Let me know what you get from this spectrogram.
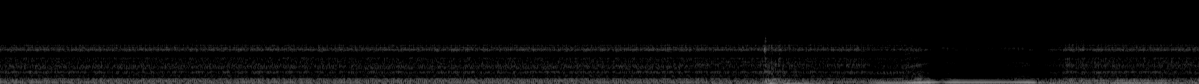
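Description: Muffled motorcycle engine ticking over in stopped traffic, with a short click about eight seconds in. About nine seconds in the engine note rises and grows louder as the bike pulls away.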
